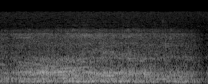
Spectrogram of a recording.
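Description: Steady background noise with faint murmuring voices underneath.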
